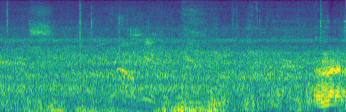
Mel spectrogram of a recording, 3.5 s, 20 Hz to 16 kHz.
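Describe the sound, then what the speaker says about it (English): An Airbus A400M military transport aircraft takes off at an airshow, its broad engine roar steady and fairly loud throughout, building slightly toward the end, with a commentator talking over it. "The next aircraft to take off we've already seen. That's the A400M from Airbus Defence and Space."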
